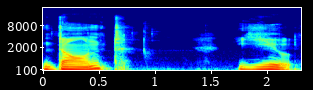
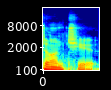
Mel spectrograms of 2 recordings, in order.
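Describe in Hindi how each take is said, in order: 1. t आवाज़ वैसी ही सादी t रहती है। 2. t आवाज़ ch आवाज़ में बदल जाती है।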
